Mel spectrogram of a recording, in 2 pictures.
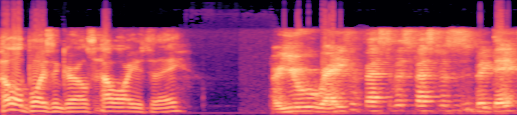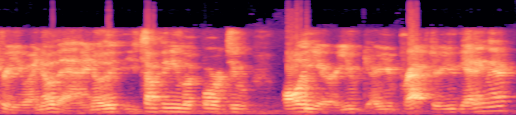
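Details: Adult male speaker; normal voice.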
